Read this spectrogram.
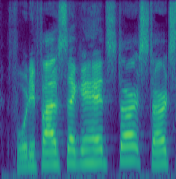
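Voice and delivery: chef's announcement. Retold or imitated. Chef telling the men their head start begins, lightly hammed-up. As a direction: announce it like a mildly menacing host.

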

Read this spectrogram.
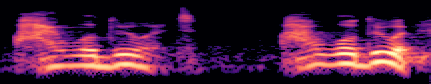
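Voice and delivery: gentle echo of the promise; soft emphatic repeat. Shown as a demonstration. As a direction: let the promise land quietly. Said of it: "he repeats himself for emphasis".

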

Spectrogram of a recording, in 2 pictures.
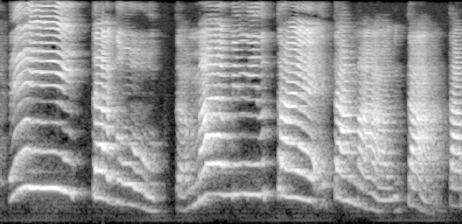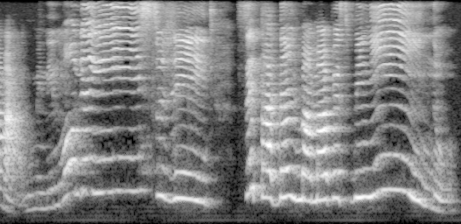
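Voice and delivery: put-on high, loud shocked old healer; rezadeira's exclamation. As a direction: cry out in alarm at the thin baby. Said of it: "olhou pra criança e falou".

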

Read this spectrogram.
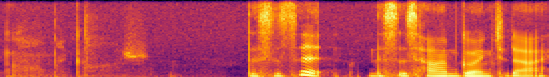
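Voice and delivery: scared, whispered "this is how I'm going to die". Retold or imitated. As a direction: hush and fear as the light goes out. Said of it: "I was like".

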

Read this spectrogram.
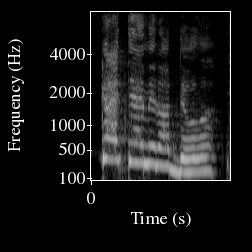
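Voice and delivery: high, exasperated mock yell; a fed-up coach cursing his player. Special teams coach yelling.

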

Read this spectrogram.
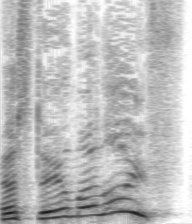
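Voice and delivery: high, slow, over-bright "best day" voice; fake cheerful person. Friend asked about his day, answering in hammed-up fake cheer. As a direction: ham up the forced cheer. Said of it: "you know the one who's like".

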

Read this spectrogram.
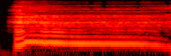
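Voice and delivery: high shocked gasp; dramatic gasp. Acted. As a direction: gasp in mock horror. Reacting to friendzone story.

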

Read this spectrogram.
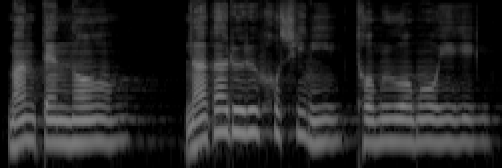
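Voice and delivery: slow, measured poem reading; poem recitation. Acted. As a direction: savour each phrase slowly. Reads a listener's tanka aloud. (ゆっくり朗読する詩)

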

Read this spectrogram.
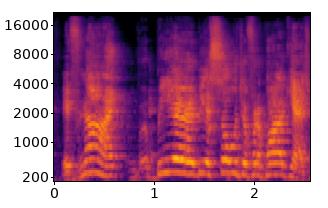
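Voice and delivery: high-pitched, insistent exhortation; mock rallying tirade. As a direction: urge the absent guest on like a recruit. Mock tirade at absent guest Joe.

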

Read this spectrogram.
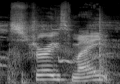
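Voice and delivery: mock Aussie accent; Australian accent. Co-host joins the Australian forfeit, Australian accent. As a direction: chime in with a cartoon Australian accent.

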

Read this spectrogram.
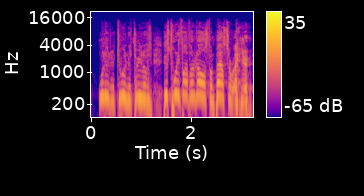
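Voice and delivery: high mafia-guy voice counting out cash; Paul. Retold or imitated. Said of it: "this is how he talks".

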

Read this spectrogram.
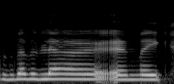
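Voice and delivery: ordinary delivery

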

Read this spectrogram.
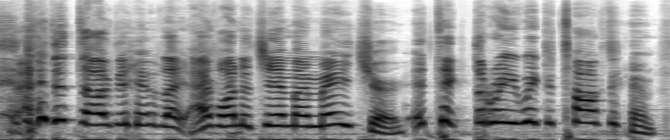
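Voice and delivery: loud, very high-pitched complaint; real exasperation. Real, not acted. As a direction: protest at the top of your range, worked up. Exasperated complaint over friend's laughter.

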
